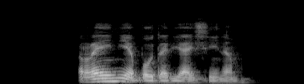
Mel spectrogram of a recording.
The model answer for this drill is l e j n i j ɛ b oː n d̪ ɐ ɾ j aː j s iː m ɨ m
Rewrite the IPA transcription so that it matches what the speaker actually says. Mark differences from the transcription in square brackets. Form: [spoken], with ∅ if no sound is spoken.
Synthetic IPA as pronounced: [r] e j n i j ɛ b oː [∅] d̪ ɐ ɾ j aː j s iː [n] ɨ m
